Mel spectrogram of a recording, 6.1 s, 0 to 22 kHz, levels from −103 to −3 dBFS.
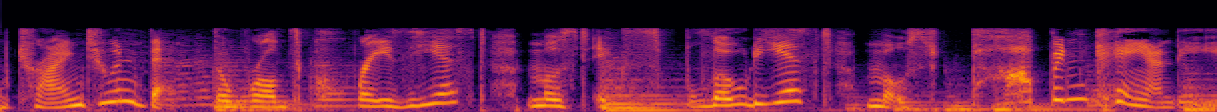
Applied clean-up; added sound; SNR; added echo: none; none; none; none.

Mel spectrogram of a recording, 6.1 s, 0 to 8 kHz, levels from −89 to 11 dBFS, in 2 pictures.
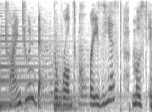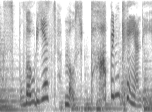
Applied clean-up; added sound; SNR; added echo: none; Acoustic guitar / Strum; 15 dB; none.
